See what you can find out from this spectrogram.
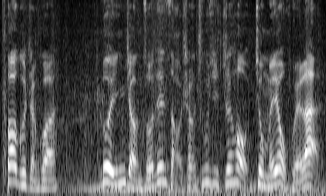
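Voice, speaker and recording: An actor playing a dutiful young soldier giving crisp military reports in an audio drama. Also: male voice, high-pitched, lively intonation, fast, slight background noise. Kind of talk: Chinese audio drama acting.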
